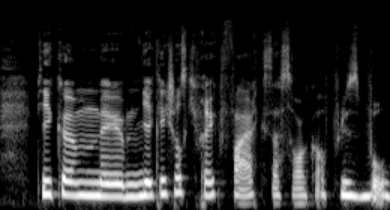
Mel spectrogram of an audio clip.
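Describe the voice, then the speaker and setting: In a very clean recording with a silent background, a woman speaks in a fairly high voice with fairly even intonation and a dry, close sound with no echo. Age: 20s. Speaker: young entrepreneur. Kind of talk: casual interview chat. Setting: podcast recording. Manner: fast.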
